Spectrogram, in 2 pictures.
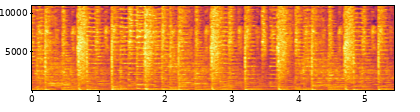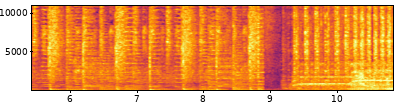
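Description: A sewing machine runs steadily as it stitches fabric, its fast rhythmic needle clatter loud and close, briefly stopping near the end before running again.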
